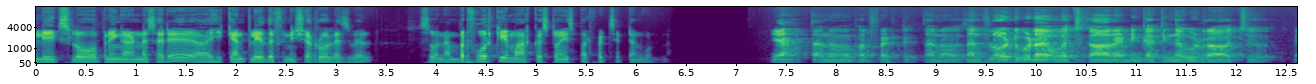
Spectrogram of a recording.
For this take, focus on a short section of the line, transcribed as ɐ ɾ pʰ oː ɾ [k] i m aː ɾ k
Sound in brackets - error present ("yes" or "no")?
no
